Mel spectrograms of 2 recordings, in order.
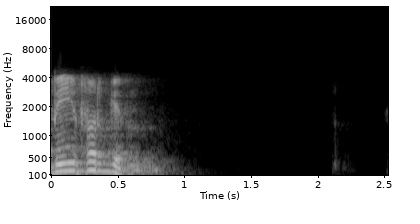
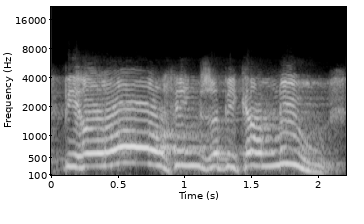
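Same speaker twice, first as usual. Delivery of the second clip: rising to a loud, high proclamation; proclaiming; 9 semitones higher, 5 dB louder than usual. Acted. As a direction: ring it out like a prophet. Climactic scripture quote in sermon.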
